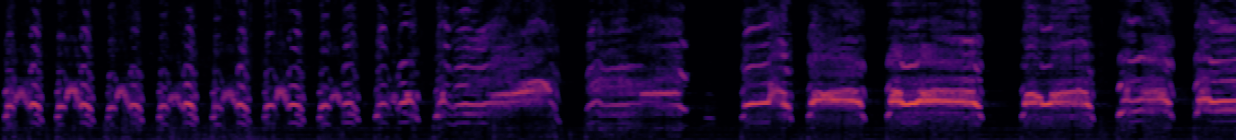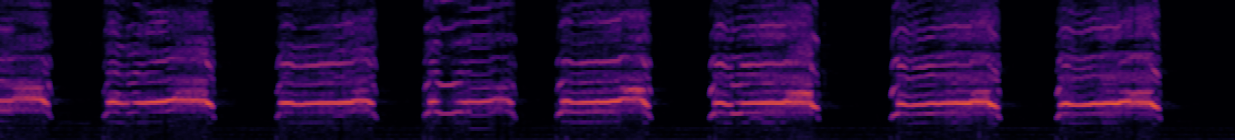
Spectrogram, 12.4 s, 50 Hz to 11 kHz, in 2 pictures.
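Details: Osprey at the Charlo nest, evening feeding, July 9, 2019, 6 pm MDT. A quick stutter of short chirps opens the sequence, then slows into longer, drawn-out whistled squeals spaced about a second apart.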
